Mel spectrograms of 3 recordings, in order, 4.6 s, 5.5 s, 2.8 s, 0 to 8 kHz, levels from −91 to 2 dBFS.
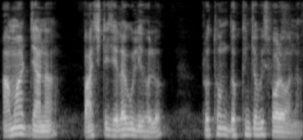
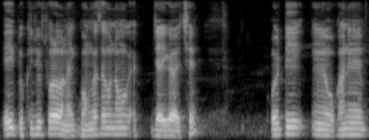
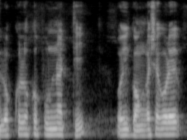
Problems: none marked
